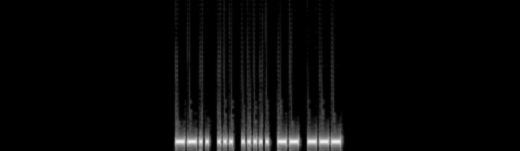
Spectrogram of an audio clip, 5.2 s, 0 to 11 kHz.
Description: Morse code, heard as a keyed tone, about 40 wpm, 700 Hz. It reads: ZS5MO
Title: DXCC-100 Call Signs - 5 Characters - 40wpm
